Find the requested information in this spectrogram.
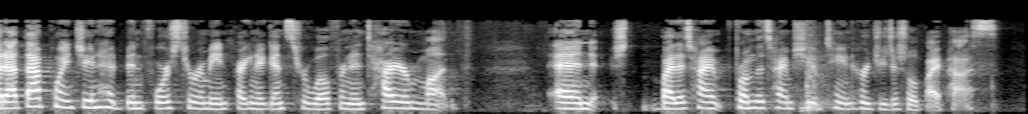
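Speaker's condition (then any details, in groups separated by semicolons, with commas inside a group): No condition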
